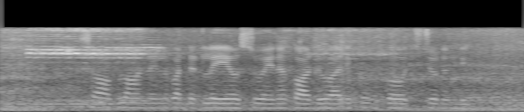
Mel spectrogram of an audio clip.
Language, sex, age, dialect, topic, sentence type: Telugu, male, 18-24, Utterandhra, banking, statement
